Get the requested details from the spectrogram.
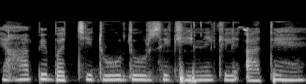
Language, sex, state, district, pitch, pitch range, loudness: Hindi, female, Uttar Pradesh, Gorakhpur, 210 Hz, 200-215 Hz, -17 LUFS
